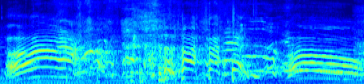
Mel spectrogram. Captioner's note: laughing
